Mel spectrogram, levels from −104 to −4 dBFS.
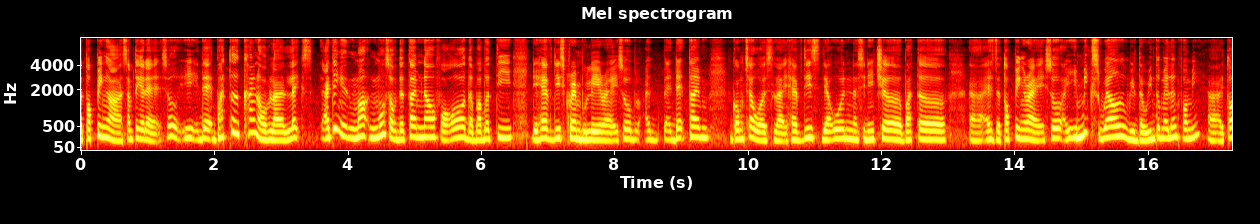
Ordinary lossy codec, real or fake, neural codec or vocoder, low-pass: none; real; none; none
